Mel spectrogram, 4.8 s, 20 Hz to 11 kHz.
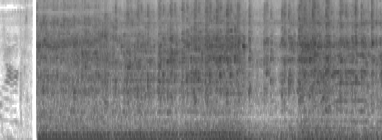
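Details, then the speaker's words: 1977 Dodge tow van on the road after it caught fire: rough low rumble that surges and sags at idle. The carburetor float is sticking; it needs a carb kit rebuild. "Give it a minute cuz it's either going to I'm going to beat that. It's the float is sticking."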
